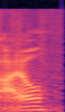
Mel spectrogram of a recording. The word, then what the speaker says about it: Isle: Oh yeah, so I looked it up and it is pronounced Isle. So I was saying it right the first couple times.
